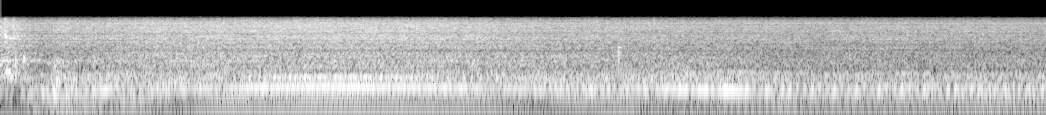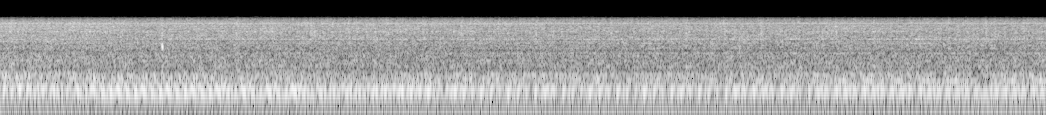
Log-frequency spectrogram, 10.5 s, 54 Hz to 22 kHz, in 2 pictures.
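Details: Volvo 965 2.5, started after sitting for 3 years: after a brief blip the idle settles into a low, lumpy, uneven beat that never smooths out; rough idle, cause unclear.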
